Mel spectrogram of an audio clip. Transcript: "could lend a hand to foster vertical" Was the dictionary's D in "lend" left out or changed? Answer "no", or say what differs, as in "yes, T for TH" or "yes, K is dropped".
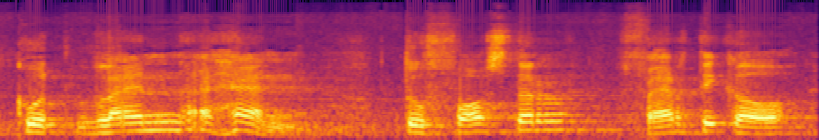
yes, D is dropped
